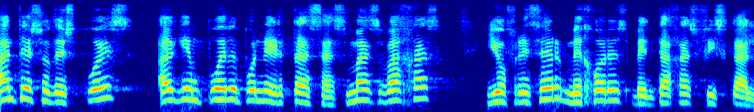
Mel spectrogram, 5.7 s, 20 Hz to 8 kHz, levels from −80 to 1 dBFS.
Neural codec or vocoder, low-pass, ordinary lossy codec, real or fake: codec, 44.1 kHz, 7.8 kbps, DAC; 7.2 kHz; none; fake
